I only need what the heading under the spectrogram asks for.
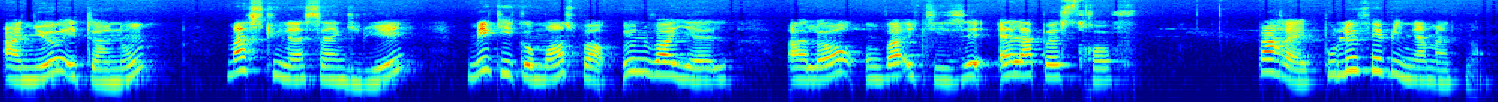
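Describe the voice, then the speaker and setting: A woman's voice: a little high, expressive, measured pace. A woman teacher giving a recorded grammar lesson for children, patiently spelling out letters and repeating each rule. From Mauritius.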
